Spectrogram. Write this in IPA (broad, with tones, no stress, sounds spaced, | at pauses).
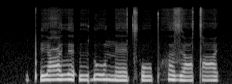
pʼ eː˧ ʕ ɘ˦ l ɛ˦ ʔ ɨː˨ ɗ oː˦ n ɛː˨ t͡sʼ oː˨ pʰ ɐ˦ z ɨː˨ tˤ e˧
